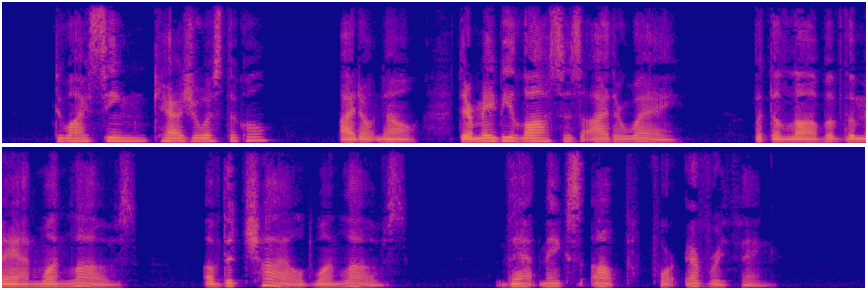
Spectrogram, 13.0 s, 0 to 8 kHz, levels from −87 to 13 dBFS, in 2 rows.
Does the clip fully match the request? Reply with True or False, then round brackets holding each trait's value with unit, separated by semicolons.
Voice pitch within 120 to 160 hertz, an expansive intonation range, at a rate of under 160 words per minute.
False (140 Hz; 3.7 semitones; 135 wpm)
